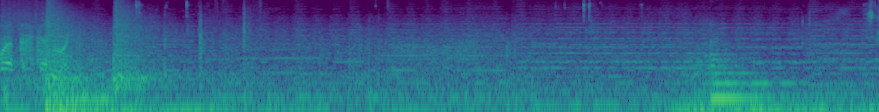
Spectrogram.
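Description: Scattered gunfire and artillery in the World War II strategy game Steel Division II, with a couple of sharp distant shots early on and a faint crackle of battle noise through the rest.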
